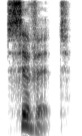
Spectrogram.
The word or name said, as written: civet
